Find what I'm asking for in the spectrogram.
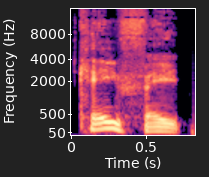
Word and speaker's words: kayfabe: So so the the name of the the video essay is kayfabe.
